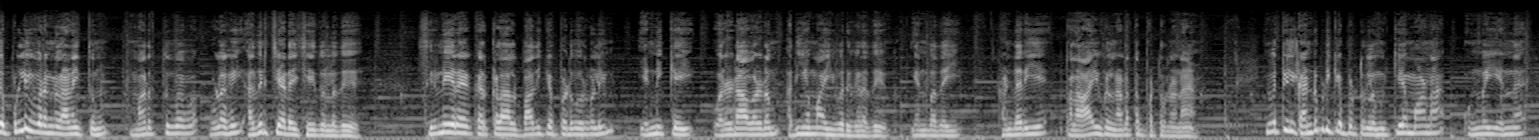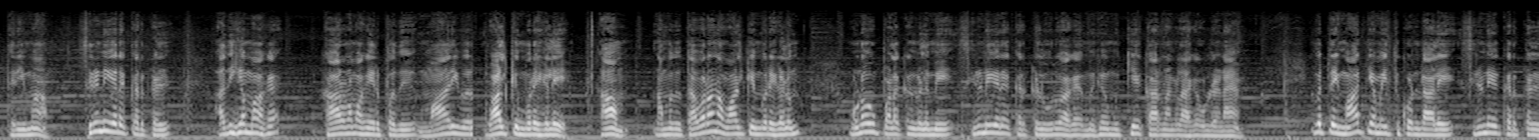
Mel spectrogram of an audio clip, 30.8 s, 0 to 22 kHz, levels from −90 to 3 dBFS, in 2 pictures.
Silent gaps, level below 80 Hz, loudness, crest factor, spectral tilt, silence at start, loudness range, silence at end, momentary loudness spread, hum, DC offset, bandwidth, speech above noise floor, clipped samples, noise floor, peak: none; -40 dBFS; -18 LUFS; 16 dB; -7.5 dB/octave; 0 s; 3 LU; 0 s; 9 LU; none; under 0.1%; 13.5 kHz; 22 dB; under 0.1%; -39 dBFS; 0 dBFS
